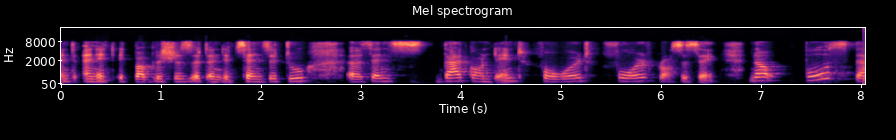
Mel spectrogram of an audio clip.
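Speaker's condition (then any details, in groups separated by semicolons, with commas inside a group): No condition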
